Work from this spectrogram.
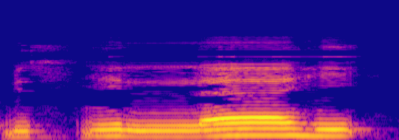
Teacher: മലയാളം പോലെ വലിയ ഹവോട് കൂടെയും പറയാതെ നേർപ്പിച്ച് ബിസ്മില്ലാഹി ഇങ്ങനെ പറയേണ്ടതാണ്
